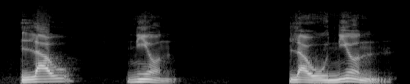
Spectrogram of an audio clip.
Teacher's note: En la frase la unión, el fonema U se realiza con la semivocal W. El producto es el diptongo AU, como en la palabra out en inglés de Estados Unidos.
